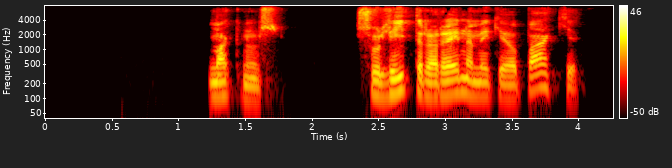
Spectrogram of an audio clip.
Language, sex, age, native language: Icelandic, male, 30-39, Icelandic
